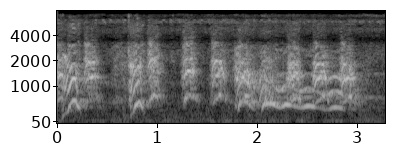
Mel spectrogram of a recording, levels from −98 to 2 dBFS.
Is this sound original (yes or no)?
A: yes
